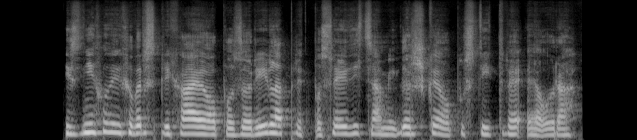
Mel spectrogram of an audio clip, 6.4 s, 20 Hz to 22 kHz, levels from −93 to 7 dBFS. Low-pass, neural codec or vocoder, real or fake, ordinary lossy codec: none; codec, 44.1 kHz, 7.8 kbps, Pupu-Codec; fake; none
